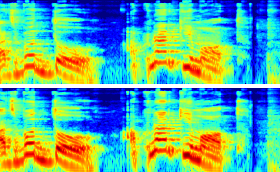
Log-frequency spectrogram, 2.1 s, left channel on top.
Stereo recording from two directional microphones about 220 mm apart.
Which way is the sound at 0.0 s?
15° right (ahead or behind).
